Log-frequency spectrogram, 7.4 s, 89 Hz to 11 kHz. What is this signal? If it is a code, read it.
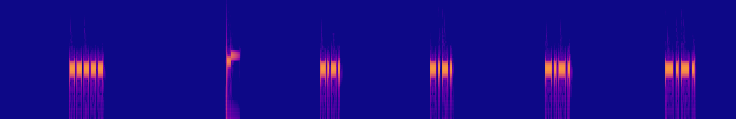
Morse code, heard as a keyed tone, about 61 wpm, spaced as for 9 wpm, 700 Hz. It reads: 0 CCCC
